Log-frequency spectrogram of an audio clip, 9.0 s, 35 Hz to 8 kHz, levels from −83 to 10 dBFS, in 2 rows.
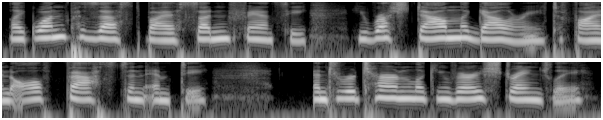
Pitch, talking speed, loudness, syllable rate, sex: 220 Hz, 160 wpm, -16 LUFS, 4.7 syllables/s, female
